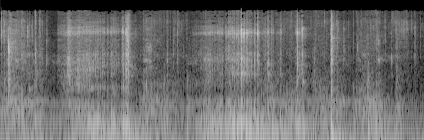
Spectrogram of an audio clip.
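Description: A metal blade scrapes a hand-sized, solid layered yellow and white bar of soap held in a hand with dark-painted nails, peeling it into curled shavings. Bright, crisp rasping strokes and sharp little ticks come in quick bursts, with little low end and almost no ring after each cut.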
